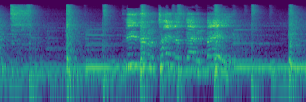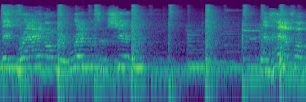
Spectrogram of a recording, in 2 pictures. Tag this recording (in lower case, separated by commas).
music, speech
